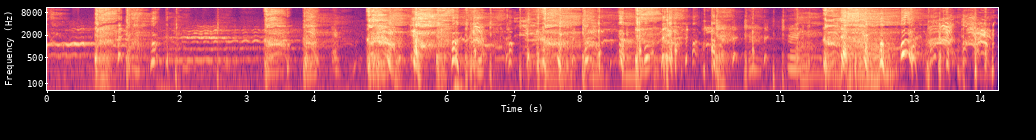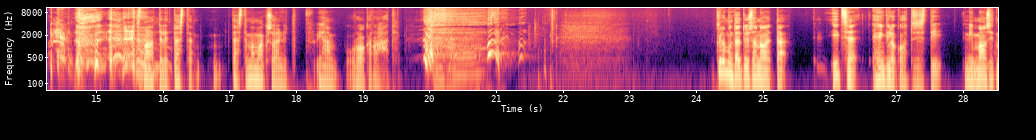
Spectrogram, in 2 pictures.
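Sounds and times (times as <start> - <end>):
sustained sung or instrumental tone: 0.0 - 4.8
audience coughing and throat clearing: 0.0 - 16.2, 19.9 - 21.6
speech: 15.8 - 19.6, 24.3 - 25.4, 26.0 - 28.5.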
